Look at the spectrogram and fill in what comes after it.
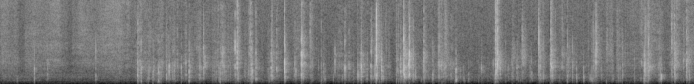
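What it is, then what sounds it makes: Plastic wet wipes packet. A small, full plastic-film wet wipes pouch is rubbed and scratched across its printed film with fingertips. About two seconds of quiet, soft rustling give way to dense, crisp crinkling and scratching with many sharp, bright clicks. The sound is thin and high, with almost no low end.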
